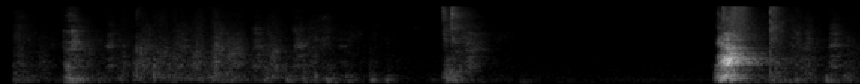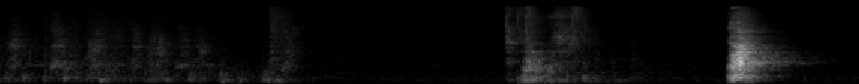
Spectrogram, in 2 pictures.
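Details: Chewy, a female pet dog, plays with her own reflection indoors for about fifteen minutes; short sharp barks burst out at intervals, the loudest near the middle and end, with low grumbling growls and whines between them in a small room.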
